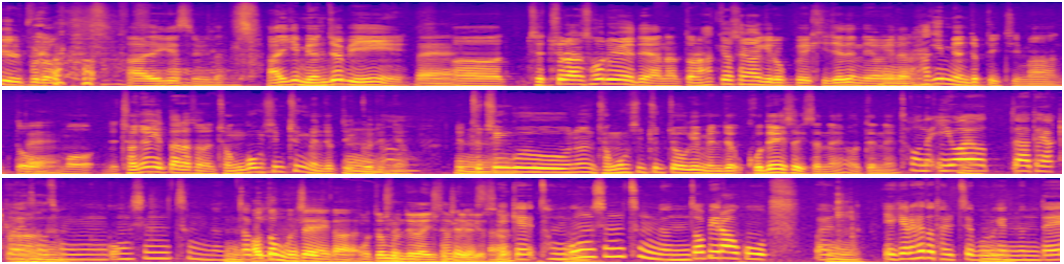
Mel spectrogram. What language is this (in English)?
Korean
